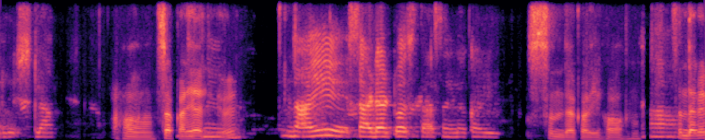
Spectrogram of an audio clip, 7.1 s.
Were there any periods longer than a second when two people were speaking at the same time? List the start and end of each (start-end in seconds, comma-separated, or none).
none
